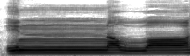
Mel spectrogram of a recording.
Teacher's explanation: Allah ada Alif kecil maka kalimat Allah dibaca panjang Mad thii panjangnya dua harakat atau kira-kira dua ketukan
